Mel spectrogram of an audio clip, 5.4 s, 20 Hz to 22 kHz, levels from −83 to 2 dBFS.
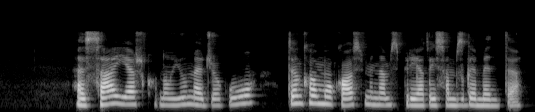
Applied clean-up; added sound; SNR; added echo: none; none; none; none.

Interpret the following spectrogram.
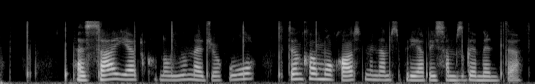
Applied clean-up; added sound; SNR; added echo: neural diffusion model UNIVERSE++.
